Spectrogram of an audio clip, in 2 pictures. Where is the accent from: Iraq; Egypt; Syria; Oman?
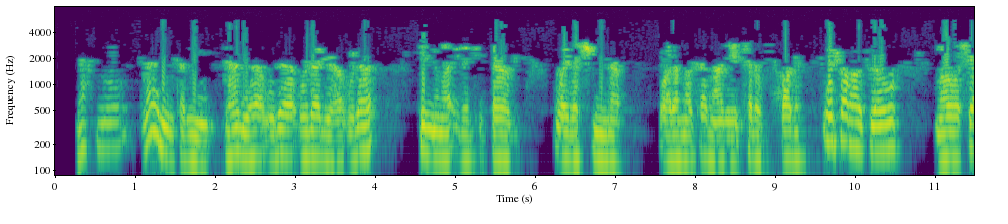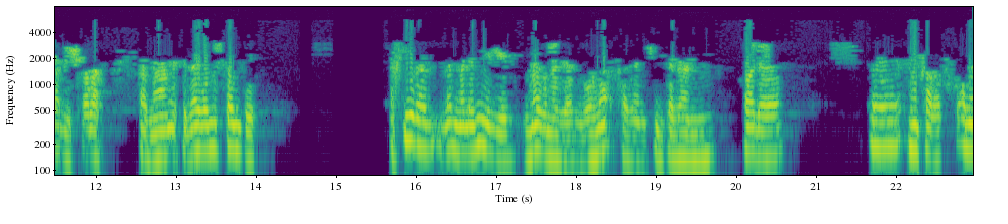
Syria; أنا أذكر من تاريخ حياتي هناك في سوريا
